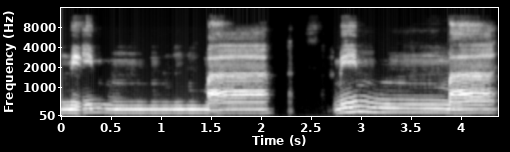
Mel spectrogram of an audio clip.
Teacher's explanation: mim tasdid dibaca mendengung ditahan dua harakat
